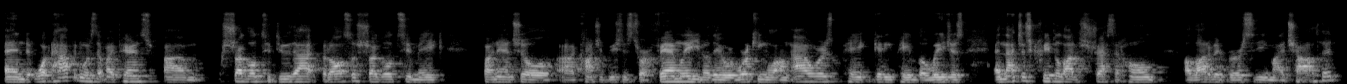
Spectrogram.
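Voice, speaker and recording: A middle-aged man, born in El Salvador and raised in North America, giving an informal webinar presentation in a halting way, often repeating words as he goes. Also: medium pitch, fairly even intonation, poor audio. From born in El Salvador, grew up in North America. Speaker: webinar presenter, youth services manager.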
